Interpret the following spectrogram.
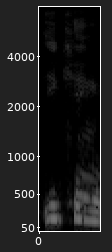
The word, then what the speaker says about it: I Ching: i got it from the e king readings um which uh uh is spelled this way okay it's in beijing i ching and some places that want to pronounce it american but anyway it answers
